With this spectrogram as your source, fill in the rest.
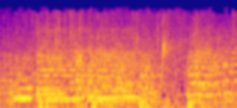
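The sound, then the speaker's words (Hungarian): Rain falls on a cold, unfriendly day in Sarajevo, a steady hiss of drops with a few faint, irregular taps under a low, continuous tone. “Barátságtalan, esős idő fogadta a delegációt, amit a miniszterelnök is a saját bőrén érzett, szó szerint.”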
